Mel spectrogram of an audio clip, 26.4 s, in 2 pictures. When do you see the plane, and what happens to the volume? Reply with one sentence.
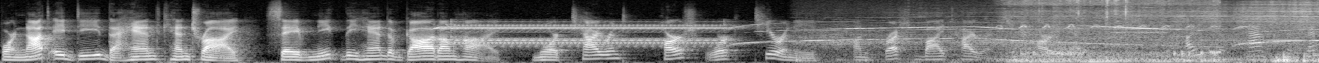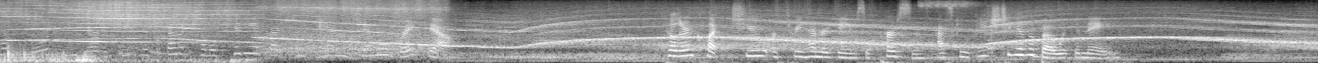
You can hear the plane from 7.9 to 26.3 s, getting louder then quieter.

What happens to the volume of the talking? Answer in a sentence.
The loudness of the talking goes down, then up.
